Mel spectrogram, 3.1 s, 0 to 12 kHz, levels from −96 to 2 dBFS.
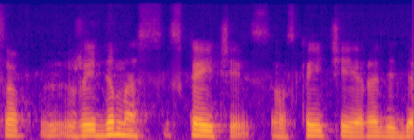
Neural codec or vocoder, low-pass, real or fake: codec, 24 kHz, 3.1 kbps, DualCodec; 10.8 kHz; fake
